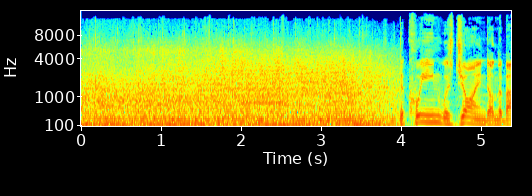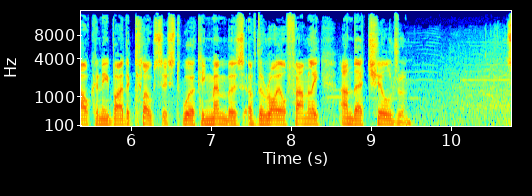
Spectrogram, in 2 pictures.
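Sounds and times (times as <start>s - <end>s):
RAF flypast of 70 military aircraft overhead: 0.0s - 4.7s
speech: 4.0s - 9.6s.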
